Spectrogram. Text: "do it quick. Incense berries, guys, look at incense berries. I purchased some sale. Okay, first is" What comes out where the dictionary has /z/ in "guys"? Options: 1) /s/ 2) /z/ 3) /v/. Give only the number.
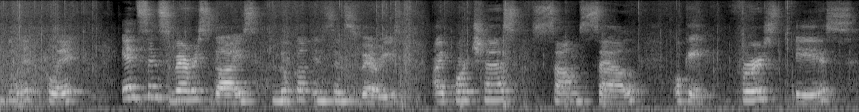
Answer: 1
